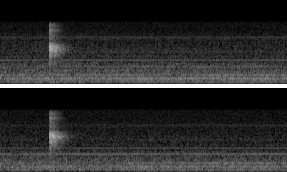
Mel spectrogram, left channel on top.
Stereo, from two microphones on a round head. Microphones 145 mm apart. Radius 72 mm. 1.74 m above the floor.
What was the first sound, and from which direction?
A finger snap, 20° left (ahead or behind).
